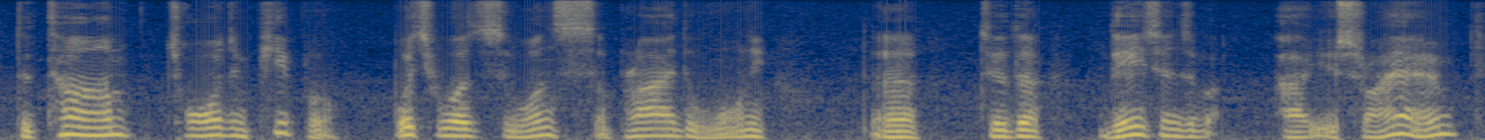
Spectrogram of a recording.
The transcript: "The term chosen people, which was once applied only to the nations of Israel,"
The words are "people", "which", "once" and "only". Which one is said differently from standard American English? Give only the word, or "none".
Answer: only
